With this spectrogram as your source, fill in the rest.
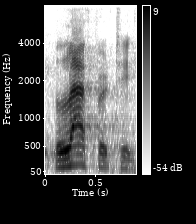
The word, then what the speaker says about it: Lafferty: Very easy. 3 syllables. La. La. Fur. Fur. Tea. Tea. Lafferty.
